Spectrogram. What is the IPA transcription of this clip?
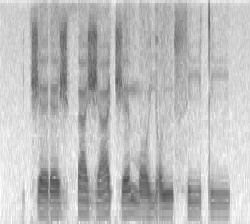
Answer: t͡ʃɛ˩ɾɛ˩ʒ θa˧ʒa˩˥t͡ʃɛ˩˥ mɔ˩jɔ˩ɲ si˦˥ti˧

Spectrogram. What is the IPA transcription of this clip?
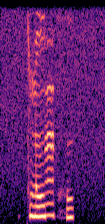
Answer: klo˥˩mhu˦˥k̚

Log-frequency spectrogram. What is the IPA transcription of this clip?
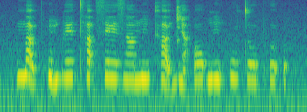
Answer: ma̰˦˨ʊ̯pʰũ˦˨be˦ɪ̯ tʰä˦ʔse˦zã˦mĩ˦ kʰa̰˦˨ʊ̯ d͡ʑã˦˨ʔɔ˦bĩ˦ pu˦to˦pʰʊ˦ʔ

